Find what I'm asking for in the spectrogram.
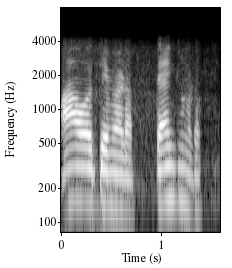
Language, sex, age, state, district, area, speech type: Tamil, male, 18-30, Tamil Nadu, Tirunelveli, rural, conversation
